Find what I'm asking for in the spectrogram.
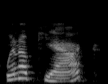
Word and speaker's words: Quinnipiac: They are going up against Quinnipiac. Did I say it right? – Yes, you are saying that correct.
